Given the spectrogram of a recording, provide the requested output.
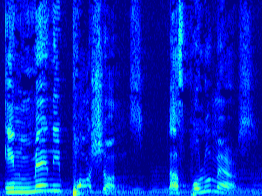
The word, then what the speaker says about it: polumeros: The Greek word for sundry times there is polumeros. I'll spell that for you. P-O-L-U-M-E-R-O-S. P-O-L-U-M-E-R-O-S.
